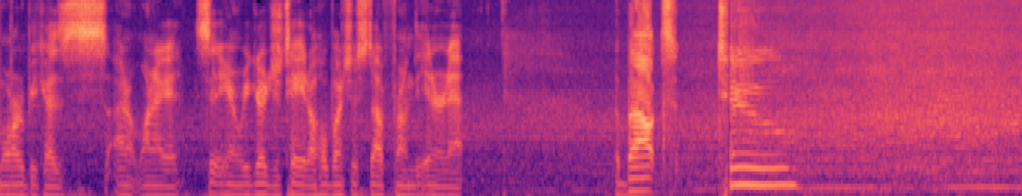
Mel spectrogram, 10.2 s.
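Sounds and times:
speech: 0:00.2 - 0:04.8, 0:06.1 - 0:08.2
bus passing: 0:04.7 - 0:10.2.

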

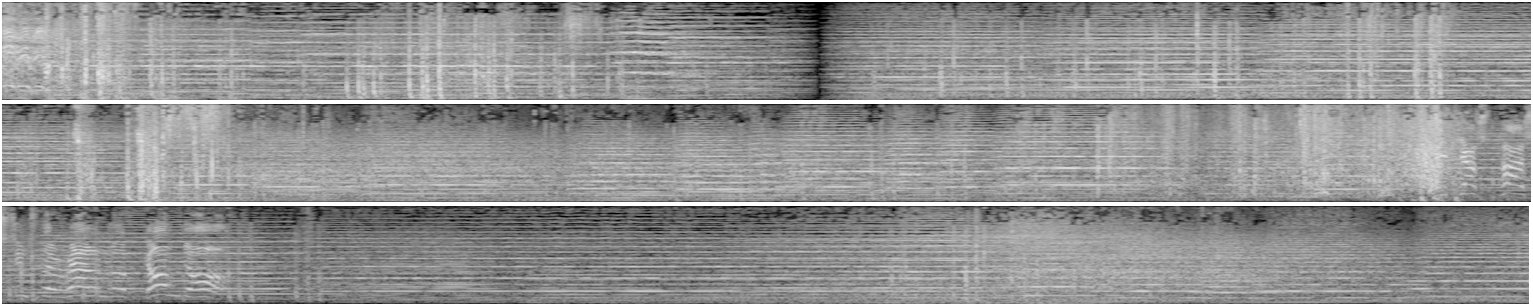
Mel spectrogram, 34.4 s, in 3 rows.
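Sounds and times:
horse Shadowfax neighing: 0:00.0 - 0:01.6
horse Shadowfax galloping hooves: 0:00.0 - 0:34.3
loud orchestral music score: 0:00.0 - 0:34.3.

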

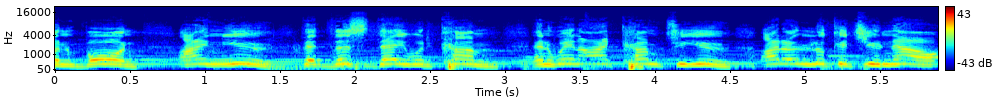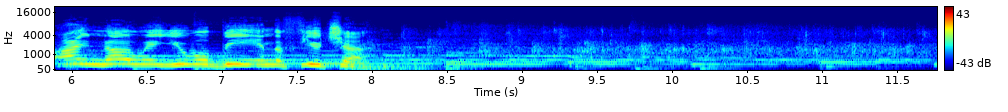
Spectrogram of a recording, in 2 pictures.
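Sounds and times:
speech: 0:00.0 - 0:08.2
audience clapping: 0:07.9 - 0:11.7.

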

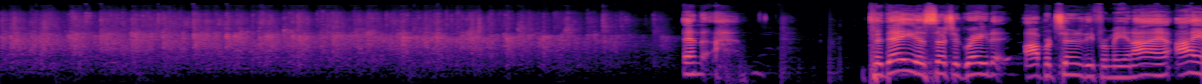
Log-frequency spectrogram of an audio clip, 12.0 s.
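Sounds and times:
audience clapping: 0:00.0 - 0:07.3
speech: 0:06.8 - 0:07.4, 0:08.7 - 0:12.0.

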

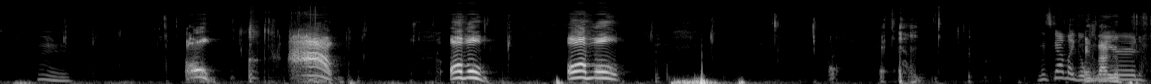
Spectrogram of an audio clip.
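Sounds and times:
speech: 0:00.4 - 0:00.8, 0:01.9 - 0:02.2, 0:03.0 - 0:03.5, 0:04.5 - 0:05.0, 0:05.7 - 0:06.3, 0:10.4 - 0:11.5
chewing a blackberry-flavoured gummy: 0:00.6 - 0:04.4, 0:06.4 - 0:10.2, 0:10.9 - 0:11.5.

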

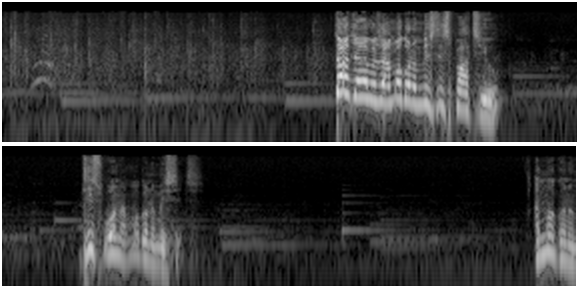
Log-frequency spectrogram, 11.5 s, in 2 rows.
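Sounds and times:
audience clapping: 0:00.0 - 0:03.8
speech: 0:03.4 - 0:05.1, 0:06.6 - 0:07.8, 0:11.1 - 0:11.4.

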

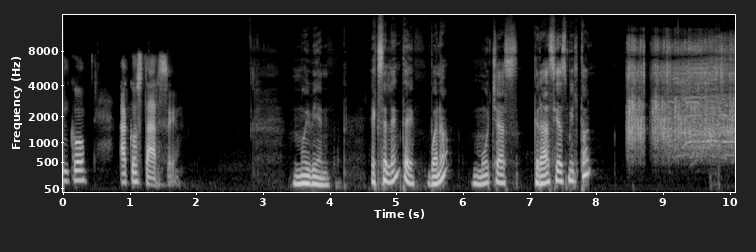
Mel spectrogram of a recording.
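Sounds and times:
speech: 0:00.0 - 0:01.8, 0:03.4 - 0:08.0
audience applause: 0:09.2 - 0:10.0.

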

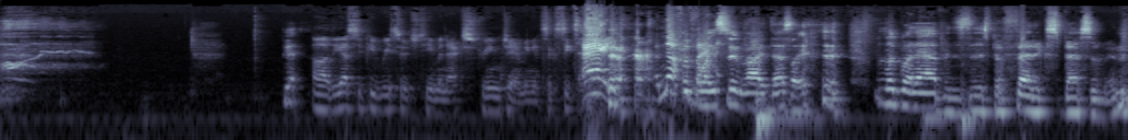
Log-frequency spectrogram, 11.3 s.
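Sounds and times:
deep breath: 0:01.9 - 0:02.3, 0:08.5 - 0:08.8
speech: 0:02.8 - 0:11.2
laughter: 0:05.9 - 0:09.7, 0:11.0 - 0:11.2.

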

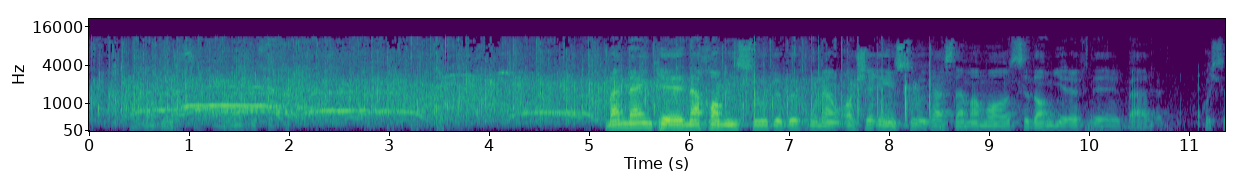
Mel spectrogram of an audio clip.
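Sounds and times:
congregation clapping a preacher at a church gathering: 0:00.0 - 0:08.8
speech: 0:05.2 - 0:11.3.

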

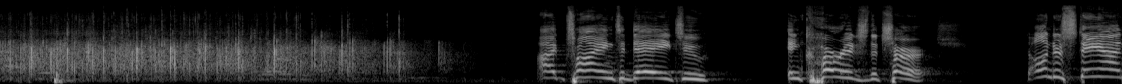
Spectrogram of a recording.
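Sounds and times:
audience applause: 0:00.0 - 0:04.7
speech: 0:05.5 - 0:07.2, 0:07.9 - 0:09.6, 0:10.3 - 0:11.2.

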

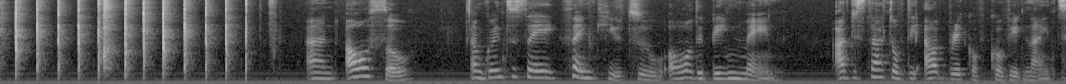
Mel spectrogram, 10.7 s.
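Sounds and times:
hand clapping: 0:00.0 - 0:02.8
speech: 0:03.1 - 0:10.6.

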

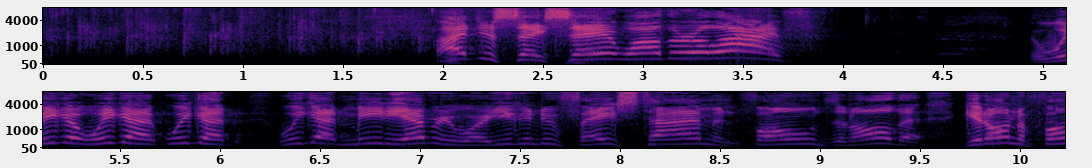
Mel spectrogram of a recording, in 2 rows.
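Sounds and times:
audience clapping: 0:00.0 - 0:02.5
speech: 0:02.0 - 0:03.9, 0:04.9 - 0:10.2.

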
